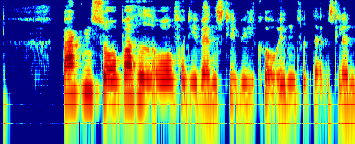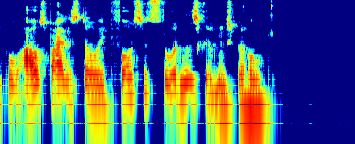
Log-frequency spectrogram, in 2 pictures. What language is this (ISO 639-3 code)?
dan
